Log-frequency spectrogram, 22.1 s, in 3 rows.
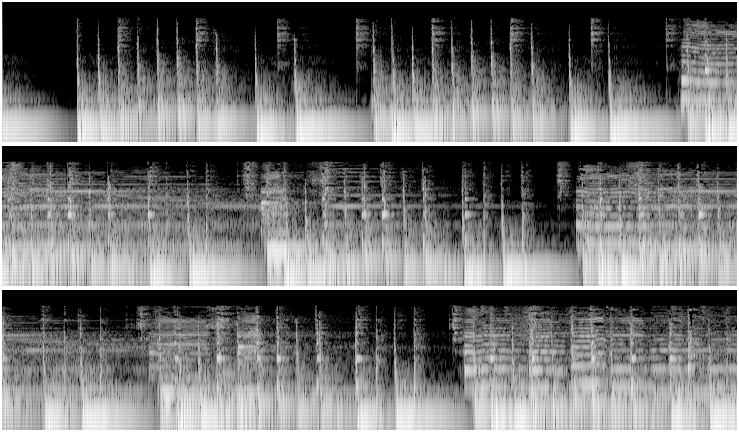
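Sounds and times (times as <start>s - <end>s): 
fusion raga music: 0.1s - 22.0s.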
